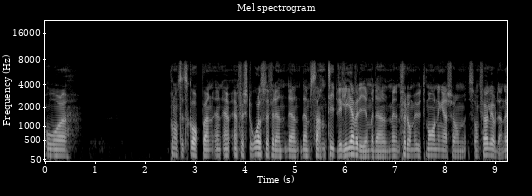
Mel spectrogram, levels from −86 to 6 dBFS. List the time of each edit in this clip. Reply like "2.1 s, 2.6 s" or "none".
7.1 s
